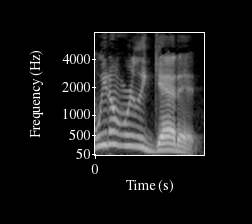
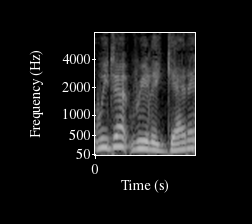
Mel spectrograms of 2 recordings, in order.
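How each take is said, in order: First: It is said in the speaker's ordinary accent. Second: It is said in a put-on British accent.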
